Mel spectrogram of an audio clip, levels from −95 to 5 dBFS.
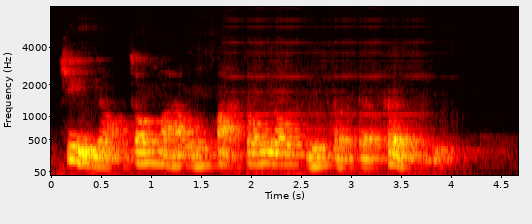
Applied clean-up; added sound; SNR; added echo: neural separator model SepFormer DNS4.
